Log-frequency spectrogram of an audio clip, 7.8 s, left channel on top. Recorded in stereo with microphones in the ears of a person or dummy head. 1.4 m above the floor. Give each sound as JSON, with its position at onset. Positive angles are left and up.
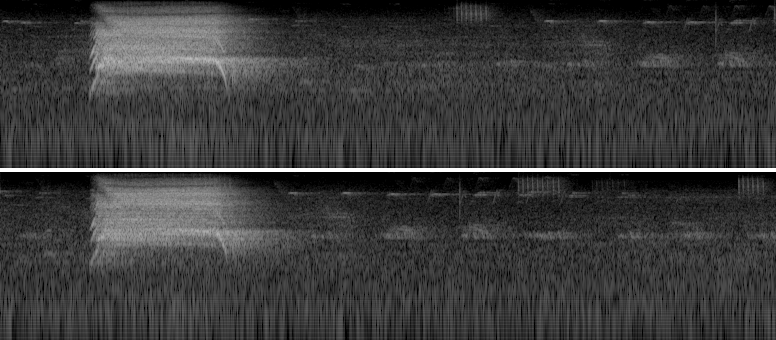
{"t": 0.9, "sound": "a scream", "side_deg": 25, "distance_m": 1.1}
